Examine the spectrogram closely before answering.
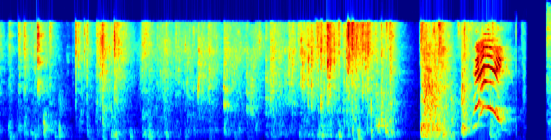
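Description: A dog's paws patter on wooden stairs.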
